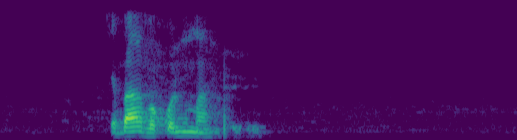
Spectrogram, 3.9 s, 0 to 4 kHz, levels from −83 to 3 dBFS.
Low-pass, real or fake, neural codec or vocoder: 3.6 kHz; fake; codec, 44.1 kHz, 7.8 kbps, Pupu-Codec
